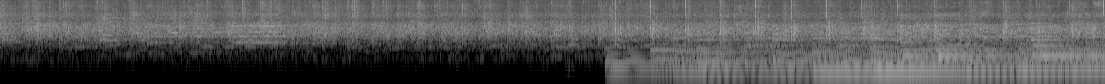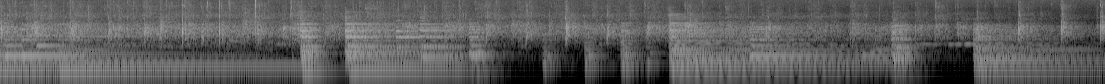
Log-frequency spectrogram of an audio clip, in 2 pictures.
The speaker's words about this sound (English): I believe we can clap our hands to God and give him a little praise right now.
